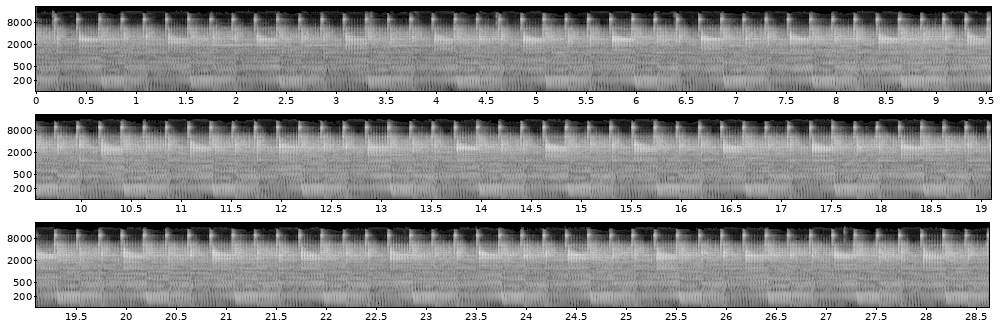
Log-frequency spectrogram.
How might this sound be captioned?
lo-fi cold robot beat
factory, industrial, robot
